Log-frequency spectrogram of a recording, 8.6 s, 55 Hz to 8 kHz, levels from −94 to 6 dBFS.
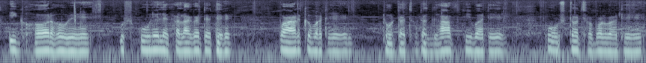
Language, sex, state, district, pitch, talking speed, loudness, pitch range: Hindi, male, Uttar Pradesh, Deoria, 140 Hz, 110 wpm, -20 LUFS, 135-150 Hz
